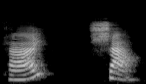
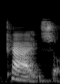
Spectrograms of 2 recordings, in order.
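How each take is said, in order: First: Loud "cai-xa" in two separate beats; syllable by syllable. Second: Said in the usual way. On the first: Shown as a demonstration. Teacher showing pupils the syllable split, "cai-xa" beat by beat. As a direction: punch each half of "cai-xa" with a gap between. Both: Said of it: "Quando for separar".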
